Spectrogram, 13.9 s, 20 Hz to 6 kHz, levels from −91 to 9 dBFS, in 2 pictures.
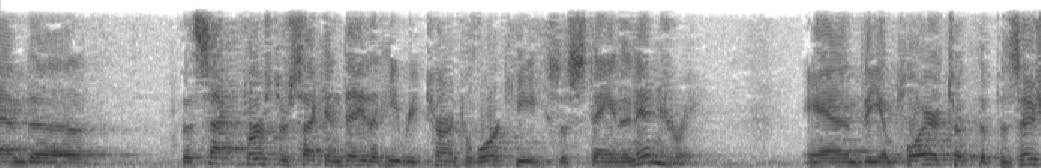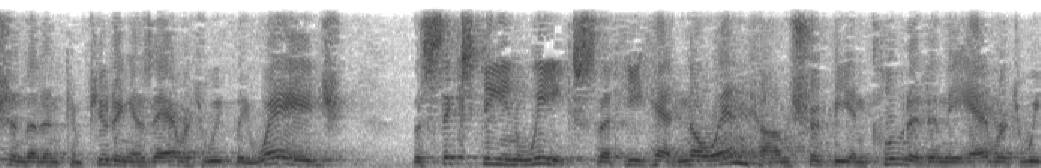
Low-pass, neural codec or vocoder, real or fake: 5.4 kHz; none; real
